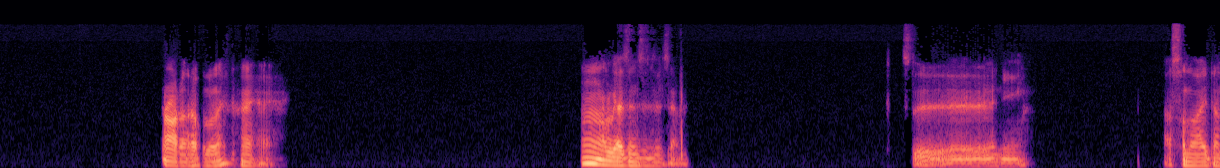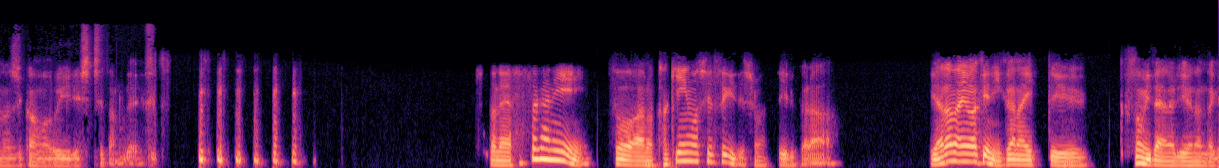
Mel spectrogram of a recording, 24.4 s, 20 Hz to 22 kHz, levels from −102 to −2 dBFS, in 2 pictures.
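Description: At 13.07 to 13.17 s a short stall from a late packet holds the voice for 73 ms. The buffer ran dry, so a frozen, slightly buzzy sound appears as flat repeated harmonics on a spectrogram.

At 13.37 to 13.40 s and 13.42 to 13.45 s, short concealed packet loss fills two 20 ms gaps with extrapolated sound. Each shows as a brief smeared patch.

From 13.76 s to the end, a call bitrate drop from 32 to 7 kbps narrows the bandwidth from 20 kHz to 4 kHz. Speech turns muffled and watery, and the spectrogram goes blank above 4 kHz. The lowest rate lasts 2.68 s.

At 15.14 to 15.62 s, a jitter buffer speed-up plays speech about 10% faster at the same pitch, cutting about 50 ms. It sounds hurried, and the waveform shows slightly compressed syllable spacing.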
